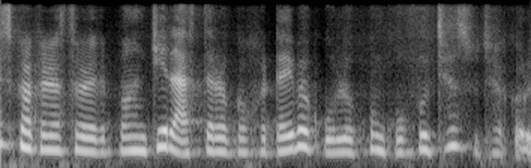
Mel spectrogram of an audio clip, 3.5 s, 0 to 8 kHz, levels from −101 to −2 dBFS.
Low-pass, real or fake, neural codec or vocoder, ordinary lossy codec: 7.2 kHz; fake; codec, 16 kHz in and 24 kHz out, 0.9 kbps, LongCat-Audio-Codec, four codebook decoder; none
